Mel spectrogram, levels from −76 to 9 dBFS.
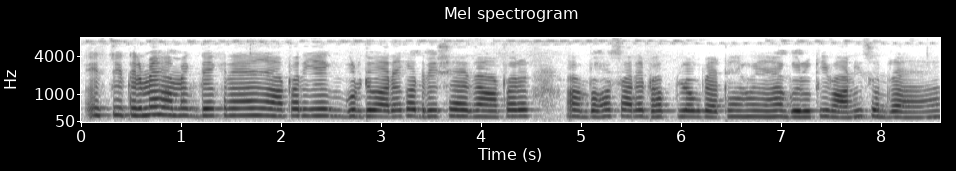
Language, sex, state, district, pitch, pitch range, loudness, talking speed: Hindi, female, Maharashtra, Mumbai Suburban, 220 Hz, 210-240 Hz, -14 LUFS, 215 wpm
